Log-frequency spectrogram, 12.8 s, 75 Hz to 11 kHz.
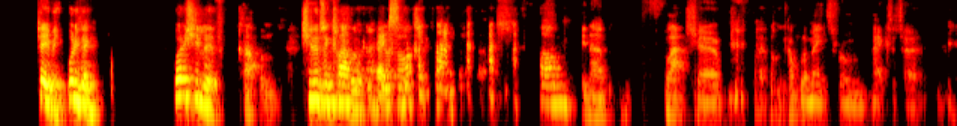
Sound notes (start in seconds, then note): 4.4 audience laughs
